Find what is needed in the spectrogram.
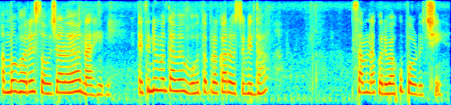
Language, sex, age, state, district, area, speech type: Odia, female, 18-30, Odisha, Rayagada, rural, spontaneous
